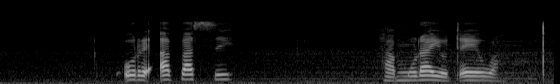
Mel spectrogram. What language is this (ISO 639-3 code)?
ven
